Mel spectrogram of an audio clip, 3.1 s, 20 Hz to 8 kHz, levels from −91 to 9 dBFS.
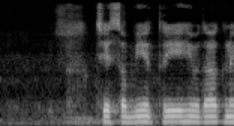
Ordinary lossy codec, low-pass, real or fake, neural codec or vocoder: AAC, 48 kbps; 7.2 kHz; fake; codec, 16 kHz in and 24 kHz out, 1 kbps, XY-Tokenizer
